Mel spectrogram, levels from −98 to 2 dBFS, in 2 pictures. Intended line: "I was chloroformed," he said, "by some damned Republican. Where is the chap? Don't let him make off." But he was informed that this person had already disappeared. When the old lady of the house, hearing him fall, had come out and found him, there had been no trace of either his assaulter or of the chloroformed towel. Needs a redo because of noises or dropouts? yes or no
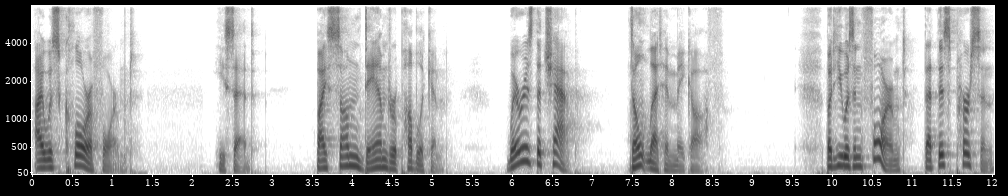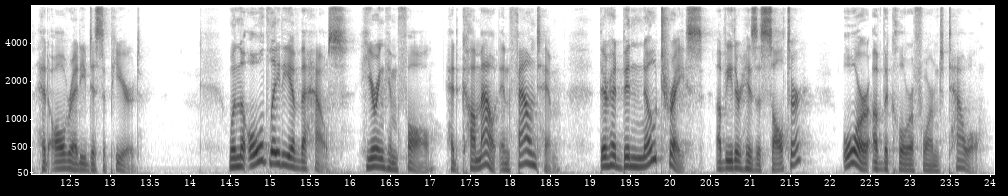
no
